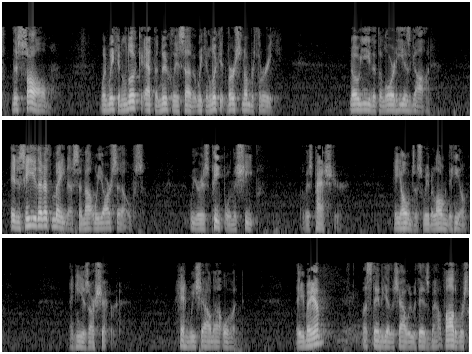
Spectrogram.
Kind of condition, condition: setting, large echoing room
